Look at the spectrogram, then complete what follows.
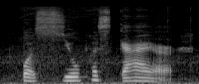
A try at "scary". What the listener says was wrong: But I mean, she does actually makes the word scary sound scary. It's very good, except she said scare instead of scary. But it sounds scary.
